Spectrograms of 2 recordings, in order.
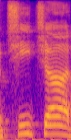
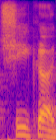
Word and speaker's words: chicha: with this okay so chi-cha not chica chicha all right uh so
